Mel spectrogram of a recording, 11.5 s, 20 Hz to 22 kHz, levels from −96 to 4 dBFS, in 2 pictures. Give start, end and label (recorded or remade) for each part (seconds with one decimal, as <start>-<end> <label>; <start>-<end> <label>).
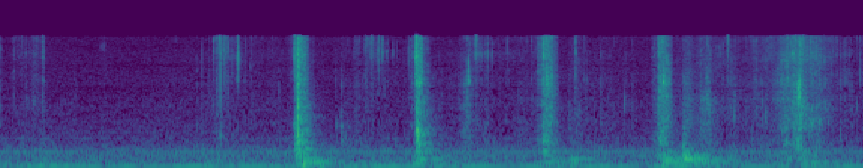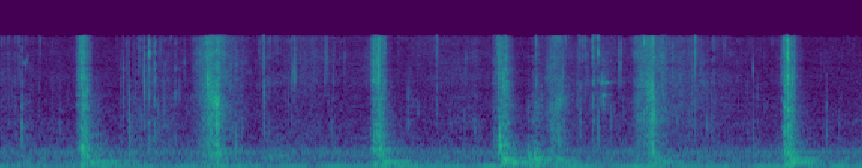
0.0-1.9 recorded; 1.9-2.6 remade; 2.6-6.4 recorded; 6.4-7.0 remade; 7.0-8.8 recorded; 8.8-9.4 remade; 9.4-11.5 recorded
